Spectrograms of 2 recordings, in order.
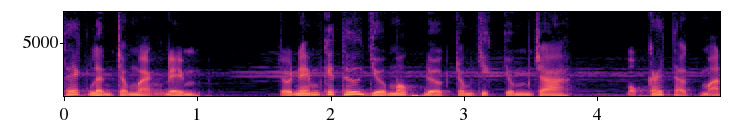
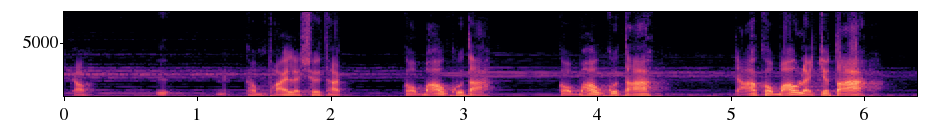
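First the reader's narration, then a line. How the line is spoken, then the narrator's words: Old man's despairing cry. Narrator (Vietnamese): Lão thất vọng la lên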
